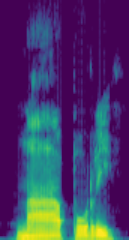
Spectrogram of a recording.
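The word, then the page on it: naapuri: IPA: [ˈnɑːpuri]; Finnish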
